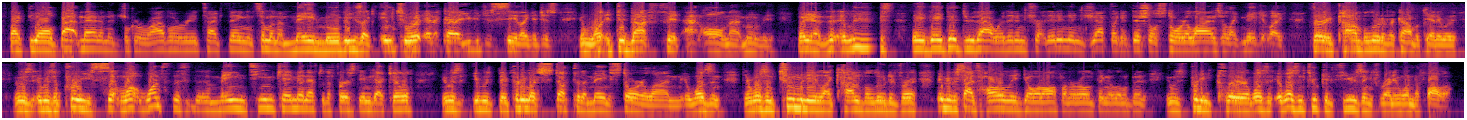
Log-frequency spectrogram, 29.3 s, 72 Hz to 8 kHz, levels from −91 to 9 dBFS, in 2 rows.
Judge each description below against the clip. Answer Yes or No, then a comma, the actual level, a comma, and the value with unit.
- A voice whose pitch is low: No, medium, 145 Hz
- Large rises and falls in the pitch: No, narrow, 2.5 semitones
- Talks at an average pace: No, fast, 280 wpm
